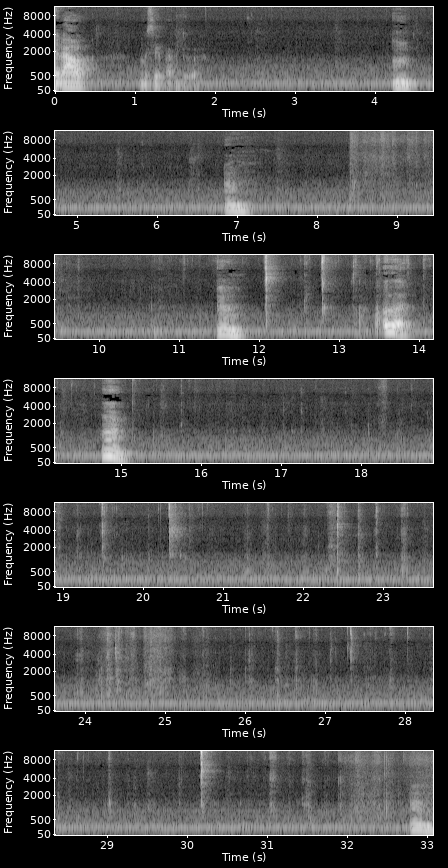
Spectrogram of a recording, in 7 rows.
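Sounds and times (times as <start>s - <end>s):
steady low hum: 0.0s - 33.0s
quiet chewing: 12.0s - 33.0s.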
